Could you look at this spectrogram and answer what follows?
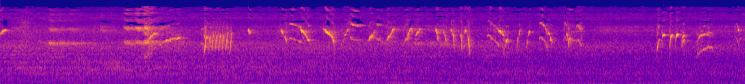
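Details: Young Atlantic canary singing against a roadside backdrop, a lure song meant to set other canaries singing; high rapid trills and quick rising and falling whistled notes come in bursts, with low traffic rumble underneath.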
